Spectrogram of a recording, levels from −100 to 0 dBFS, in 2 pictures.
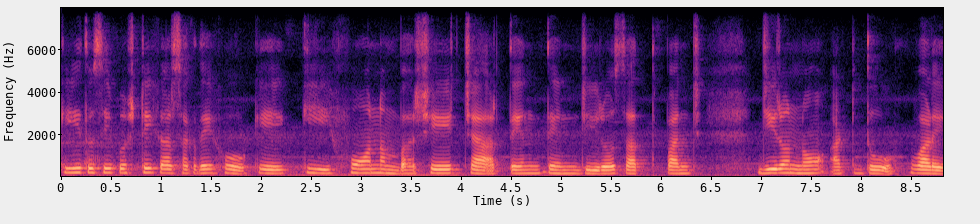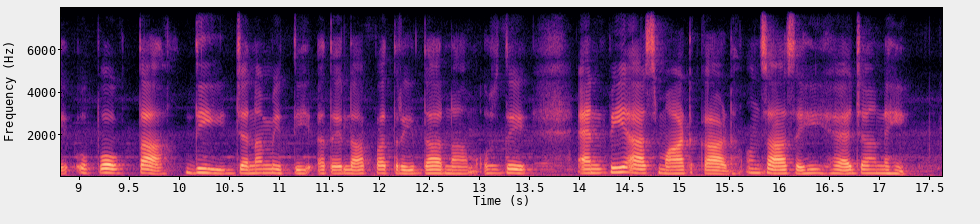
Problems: none marked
